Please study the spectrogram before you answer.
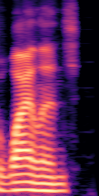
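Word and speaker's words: Ylands: go check it out it's spelled y la NDS Islands but they in their videos I've heard of pronouncing islands there you go so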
